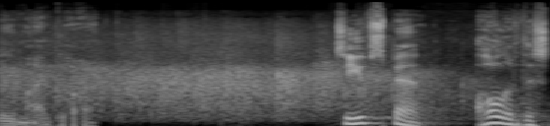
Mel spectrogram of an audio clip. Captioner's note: audience applauding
